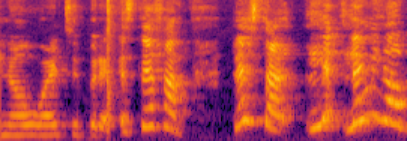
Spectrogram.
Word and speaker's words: Stephan: It's Stefan. Actually, it's pronounced.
